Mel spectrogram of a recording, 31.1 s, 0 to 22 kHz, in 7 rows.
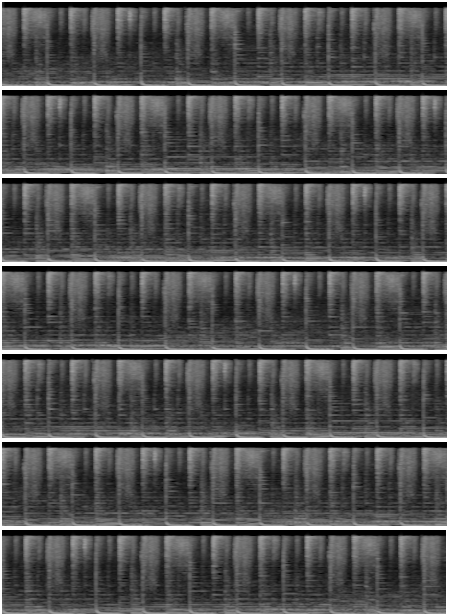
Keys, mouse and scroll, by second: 19.0 click.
